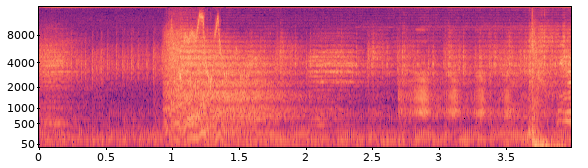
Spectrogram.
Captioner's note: laser beam shooting; guard laughing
